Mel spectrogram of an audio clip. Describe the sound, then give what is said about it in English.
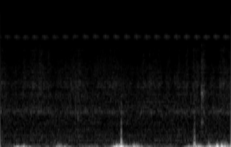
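A cricket chirps in a steady, rapid pulse of high, thin notes running through the whole stretch, over soft low rumbles and a couple of dull thumps. “It's a cricket.”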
